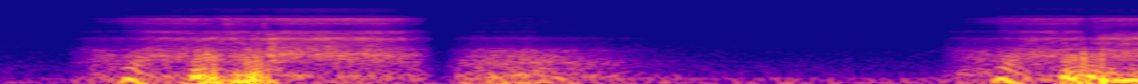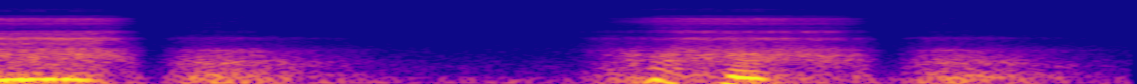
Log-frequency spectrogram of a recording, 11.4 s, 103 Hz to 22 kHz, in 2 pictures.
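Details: Loud, rattling snores on each breath in, about 15 a minute, with quieter breaths out between them; typical snoring.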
